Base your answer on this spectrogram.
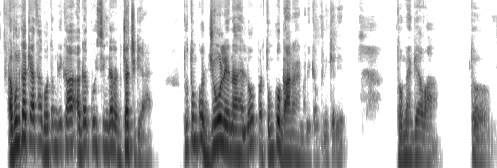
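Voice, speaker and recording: A somewhat breathy man's voice with lively intonation. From Bihar, Madhubani district (Mithila). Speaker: singer. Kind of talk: motivational talk, personal story.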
